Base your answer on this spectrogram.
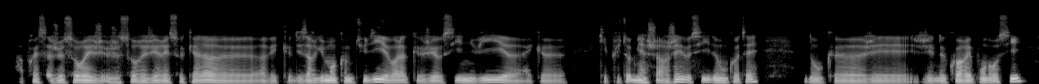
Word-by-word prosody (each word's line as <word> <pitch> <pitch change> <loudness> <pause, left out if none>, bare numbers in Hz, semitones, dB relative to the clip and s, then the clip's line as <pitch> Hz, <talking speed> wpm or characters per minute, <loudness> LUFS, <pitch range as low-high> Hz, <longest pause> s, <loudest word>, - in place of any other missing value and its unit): après - - -5
ça - - -4
je 95 - +1
saurais 95 0 +3
je 95 +1 -1
je 90 -1 -2
saurais 95 +1 -1
gérer 95 0 +1
ce 90 - -6
cas 95 +2 -2
là, 100 - +4
heu, 85 -4 +1
avec 85 -1 -6
des 90 +2 -2
arguments 95 +2 +4
comme 95 -1 -1
tu 95 - -4
dis, 120 +5 +4
heu, - - +4
voilà 100 +2 +2
que 95 -1 -6
j'ai 90 +1 0
aussi 90 +3 -2
une 90 -1 +2
vie, 105 +4 +2
heu, 90 -3 +2
avec, 80 +1 -9
heu, 80 -1 -5 0.3
qui - - -10
est - - -15
plutôt 100 - -2
bien 100 -1 +4
chargée 95 +5 +1
aussi 105 -1 -1
de 100 - +2
mon 95 - +3
côté, 105 +5 -1 0.5
donc 90 -1 -4
heu, 90 -1 0
j'ai 85 -1 -2
j'ai 90 - -5
de 90 +1 +1
quoi 95 +2 +2
répondre 95 0 +2
aussi, 135 +10 +2
95 Hz, 260 wpm, -23 LUFS, 90-100 Hz, 0.5 s, là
